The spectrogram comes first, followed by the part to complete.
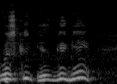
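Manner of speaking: high-pitched, excited gush spilling out.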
